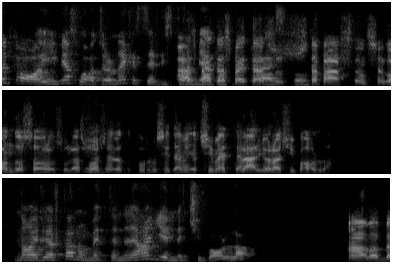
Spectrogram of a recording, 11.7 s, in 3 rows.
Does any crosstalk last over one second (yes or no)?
yes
